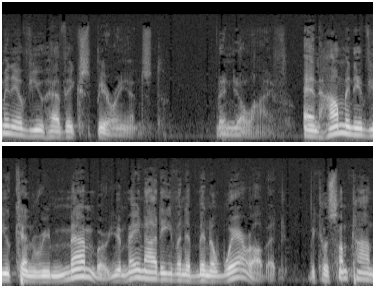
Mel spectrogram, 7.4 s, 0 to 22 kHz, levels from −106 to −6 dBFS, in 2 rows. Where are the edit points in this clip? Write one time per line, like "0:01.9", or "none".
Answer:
0:02.1
0:02.9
